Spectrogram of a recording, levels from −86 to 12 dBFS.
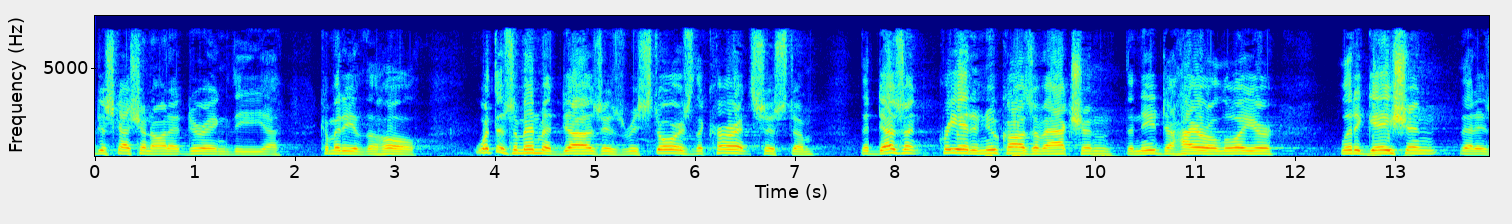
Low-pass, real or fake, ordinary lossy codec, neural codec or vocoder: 7.2 kHz; real; MP3, 48 kbps; none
